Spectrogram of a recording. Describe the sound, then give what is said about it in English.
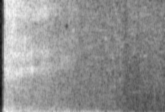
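Explosion sound effect for a robot's head blowing apart: a sudden loud burst, then a noisy, crackling tail that fades over about a second and drops lower near the end. “His head explodes, and it turns out he's a robot, and he's just not functioning properly anymore.”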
